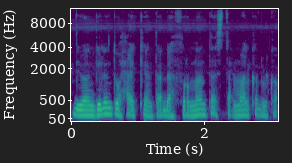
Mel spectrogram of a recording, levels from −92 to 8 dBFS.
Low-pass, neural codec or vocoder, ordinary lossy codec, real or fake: none; none; none; real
